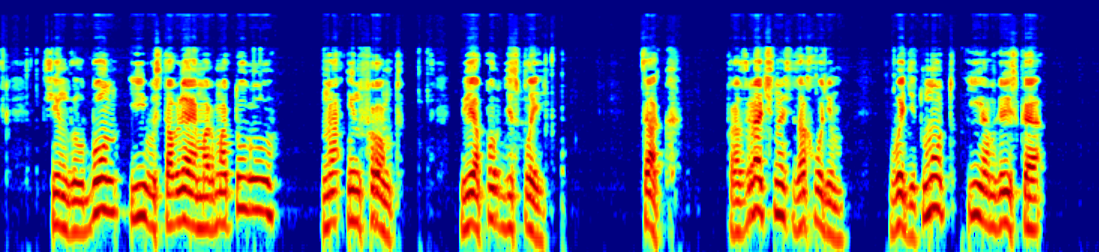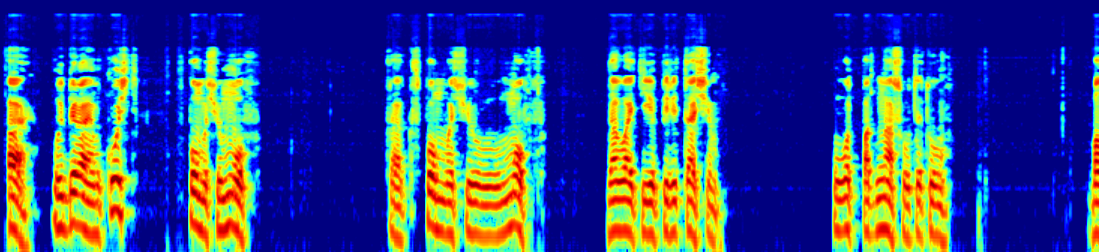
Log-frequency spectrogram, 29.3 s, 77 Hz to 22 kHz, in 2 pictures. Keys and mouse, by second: 5.7-6.1 drag, 11.0-12.3 drag, 14.9 a, 17.1 click, 21.9 click, 23.5-26.4 drag, 28.1 shift+middle click.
